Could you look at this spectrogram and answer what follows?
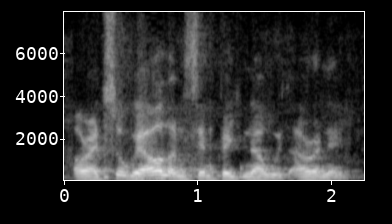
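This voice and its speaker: A man from Nigeria, hosting an online panel in a relaxed way, often saying "you know". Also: medium pitch, fast. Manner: relaxed, leans on "you know", light laughter. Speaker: host. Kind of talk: casual panel chat.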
